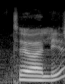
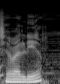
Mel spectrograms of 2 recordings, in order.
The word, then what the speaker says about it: Chevalier: Chevalier. – Chevalier.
